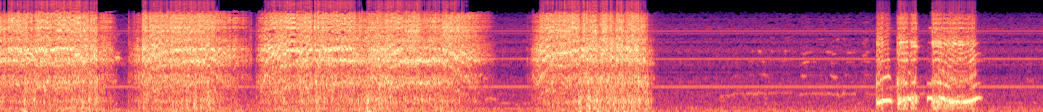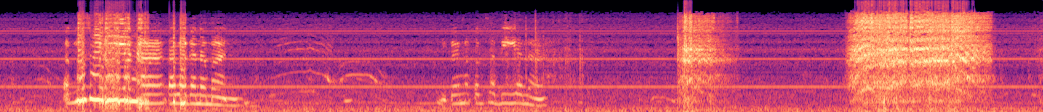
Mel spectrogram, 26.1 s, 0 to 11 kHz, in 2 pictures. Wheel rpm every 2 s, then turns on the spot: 130, 130, 170, 110, 20, 0, 0, 0, 0, 0, 10, 30, 120.
20-22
